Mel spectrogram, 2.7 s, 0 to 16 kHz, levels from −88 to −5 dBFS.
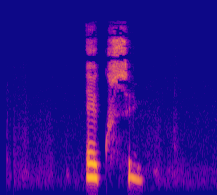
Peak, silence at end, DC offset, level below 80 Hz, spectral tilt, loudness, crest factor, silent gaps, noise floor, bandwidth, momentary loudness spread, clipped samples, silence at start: -10 dBFS; 0.95 s; under 0.1%; -84 dBFS; -3 dB/octave; -26 LUFS; 22 dB; none; -70 dBFS; 11 kHz; 12 LU; under 0.1%; 1.05 s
